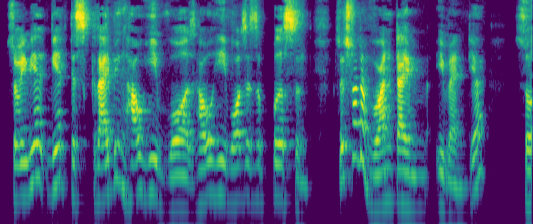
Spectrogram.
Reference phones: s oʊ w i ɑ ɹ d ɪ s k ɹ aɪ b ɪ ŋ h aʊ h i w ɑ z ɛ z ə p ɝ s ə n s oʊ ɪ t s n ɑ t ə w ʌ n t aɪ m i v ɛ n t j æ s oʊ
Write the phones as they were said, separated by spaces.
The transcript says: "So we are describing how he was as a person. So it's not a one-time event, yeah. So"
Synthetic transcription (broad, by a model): s oʊ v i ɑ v d ɪ s k ɹ aɪ b ɪ ŋ h aʊ h i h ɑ z ɛ z ə p ɝ s ə n s oʊ ɪ t s n ɑ t ə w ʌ n t aɪ m i v ɛ n t j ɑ s oʊ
